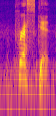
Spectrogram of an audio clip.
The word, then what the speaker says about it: Prescott: it but we are in prescott arizona right now or as the locals say prescott this is believe it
